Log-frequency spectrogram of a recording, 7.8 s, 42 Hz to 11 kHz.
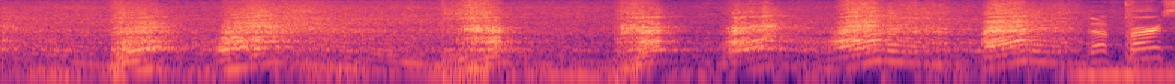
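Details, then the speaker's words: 1995 Ferrari F355, straight-piped, with an F355 Challenge race engine, new clutch and 6-speed gated manual, on its first startup after sitting for years: repeated short revs from a lumpy, slightly cammed idle rise and fall cleanly. Sounds healthy. "oh it started right up wow really good i like that you're that little bitty camp right yeah it sounds slightly camped yeah all right tiny little rev"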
